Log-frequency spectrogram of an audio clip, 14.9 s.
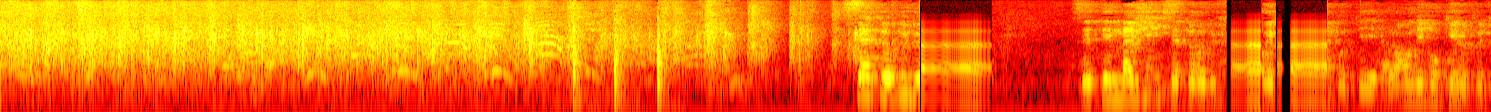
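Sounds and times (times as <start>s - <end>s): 
audience applause: 0.0s - 8.6s
speech: 8.6s - 9.4s, 10.8s - 14.8s.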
